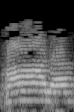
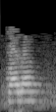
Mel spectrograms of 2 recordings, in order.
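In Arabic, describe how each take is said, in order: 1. الحركة في الكلمة طويلة. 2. الحركة في الكلمة قصيرة. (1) "قاف مفتوحه بعدها الف بعدها لام" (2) "قاف مفتوحه بعدها لام، ما في بينهم الف"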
